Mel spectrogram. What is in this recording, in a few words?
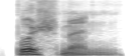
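"bushman", American English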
